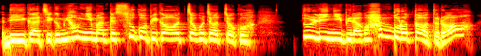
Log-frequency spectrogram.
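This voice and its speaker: A woman's voice: fairly high pitch, animated, normal speed, fairly bright tone, voice pushed up. Woman putting on a scolding older mother-in-law.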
